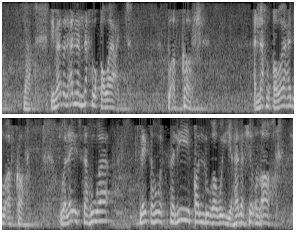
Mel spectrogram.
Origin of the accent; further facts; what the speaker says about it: Egypt; accent: Egyptian; كما تقول أنت لشخص في لهجتنا المصرية مثلا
